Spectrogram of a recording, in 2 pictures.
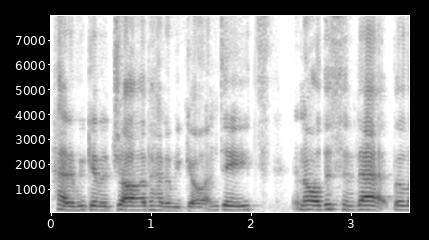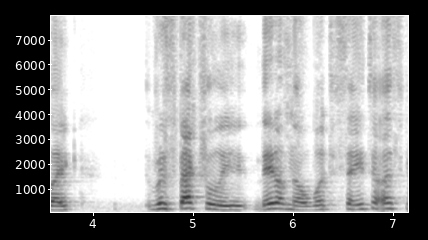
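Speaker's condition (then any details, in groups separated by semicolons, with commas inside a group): Spastic quadriplegic cerebral palsy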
